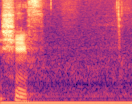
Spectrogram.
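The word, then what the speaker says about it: chafe: इसको प्रोनाउंस कैसे करते हैं? शेफ। जैसे शेफ होता है ना तो ऐसे ही शेफ।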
